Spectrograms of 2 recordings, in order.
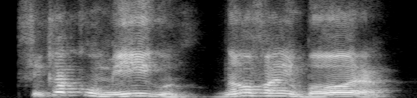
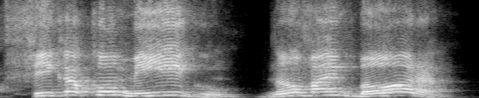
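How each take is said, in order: First: It is said in a calm, normal tone. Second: It is said loudly, as if shouting.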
